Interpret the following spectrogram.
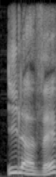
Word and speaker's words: avait: So j'avais, final S not pronounced, tu avais, il avait, final T not pronounced, nous avions, let's make this beautiful liaison here, nous avions, okay?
